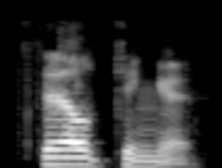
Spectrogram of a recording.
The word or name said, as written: zeltinger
